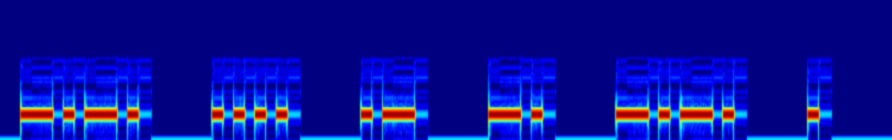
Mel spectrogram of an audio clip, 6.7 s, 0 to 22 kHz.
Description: Morse code, heard as a keyed tone, about 15 wpm, spaced as for 10 wpm, 750 Hz. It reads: CHANCE
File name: Archive / 10 WPM / 10WPM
